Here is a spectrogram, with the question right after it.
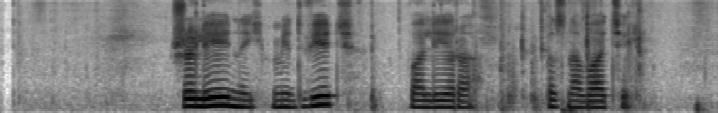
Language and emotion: Russian, sad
